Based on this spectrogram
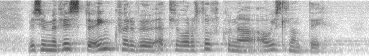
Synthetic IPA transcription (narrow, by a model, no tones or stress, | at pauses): vɪðsijmːɛðfɪr̥st̪ʏejŋkʰvɛɾvʏɛ̰t̪lɪvawɾast̪ur̥kʏnaa̰wist̪lant̪ɪ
